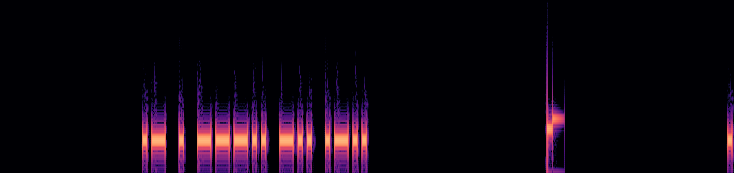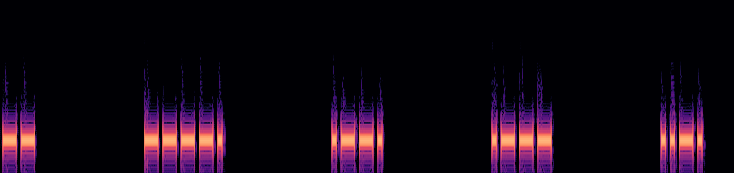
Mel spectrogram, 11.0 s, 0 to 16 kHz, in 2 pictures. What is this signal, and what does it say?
Morse code, heard as a keyed tone, about 36 wpm, spaced as for 15 wpm, 700 Hz. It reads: AE8DL W9PJF
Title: USA Call Signs - 5 Characters - 8x Character Spacing - 35wpm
